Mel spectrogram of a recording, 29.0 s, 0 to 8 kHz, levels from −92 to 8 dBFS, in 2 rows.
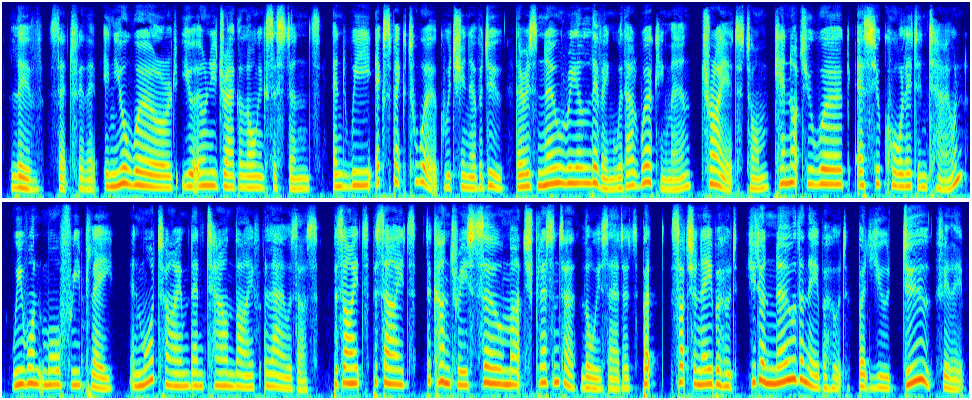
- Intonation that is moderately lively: Yes, average, 5.0 semitones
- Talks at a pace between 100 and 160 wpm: Yes, average, 155 wpm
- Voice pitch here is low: No, high, 195 Hz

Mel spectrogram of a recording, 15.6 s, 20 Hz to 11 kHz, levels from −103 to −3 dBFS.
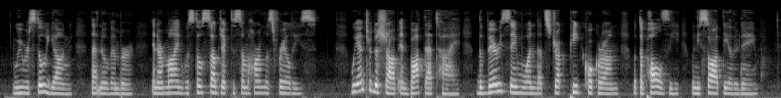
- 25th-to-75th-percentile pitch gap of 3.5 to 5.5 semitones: No, narrow, 2.6 semitones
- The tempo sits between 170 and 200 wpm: No, average, 160 wpm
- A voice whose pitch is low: No, medium, 185 Hz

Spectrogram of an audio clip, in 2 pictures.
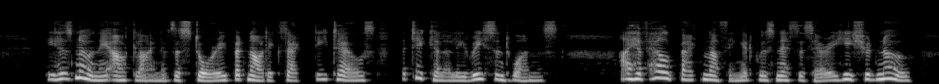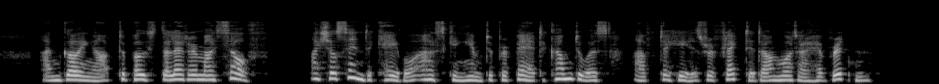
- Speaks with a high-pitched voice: Yes, high, 200 Hz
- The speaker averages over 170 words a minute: Yes, average, 180 wpm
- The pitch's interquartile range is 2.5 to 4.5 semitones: Yes, average, 3.9 semitones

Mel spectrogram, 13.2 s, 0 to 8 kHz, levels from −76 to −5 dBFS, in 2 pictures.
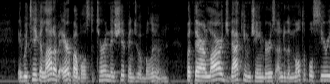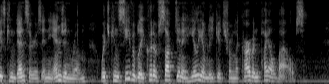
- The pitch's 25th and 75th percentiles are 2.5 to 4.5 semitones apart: Yes, average, 3.9 semitones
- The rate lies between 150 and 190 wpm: No, average, 200 wpm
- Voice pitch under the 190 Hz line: Yes, medium, 140 Hz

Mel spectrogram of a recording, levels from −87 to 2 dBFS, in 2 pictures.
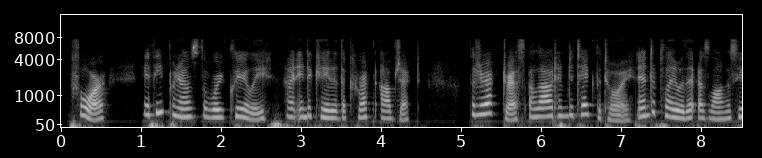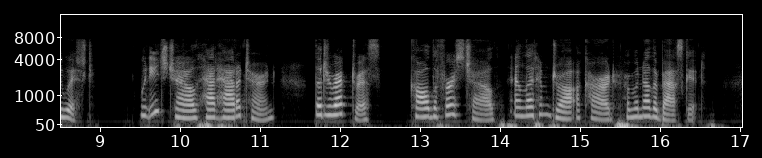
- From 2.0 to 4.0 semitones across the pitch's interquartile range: No, average, 5.1 semitones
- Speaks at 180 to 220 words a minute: Yes, average, 185 wpm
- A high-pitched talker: Yes, high, 230 Hz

